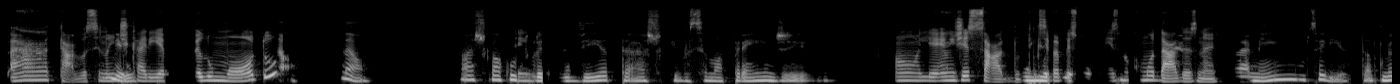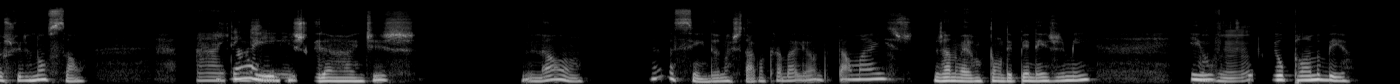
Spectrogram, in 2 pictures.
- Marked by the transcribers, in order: static; distorted speech; tapping; unintelligible speech
- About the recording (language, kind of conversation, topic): Portuguese, podcast, Você já mudou de profissão? Como foi essa transição?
